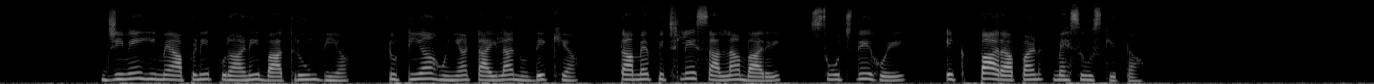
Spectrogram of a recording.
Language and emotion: Punjabi, sad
